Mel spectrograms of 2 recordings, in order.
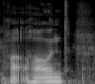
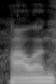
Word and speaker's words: Haaland: He said in Norway we pronounce it like this, but in England we pronounce it like that.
